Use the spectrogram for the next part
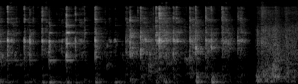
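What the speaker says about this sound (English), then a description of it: "Now we're going to mix our egg up." Egg being whisked with a utensil for a jalapeño popper coating, giving a rapid run of light clinking, scraping taps against the bowl that continue steadily and close up without any talk.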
